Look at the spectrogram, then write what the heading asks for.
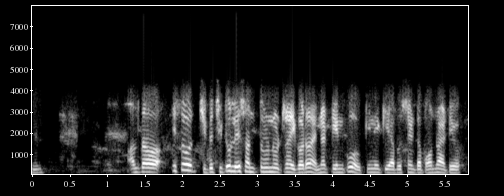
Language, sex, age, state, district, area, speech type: Nepali, male, 18-30, West Bengal, Kalimpong, rural, conversation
